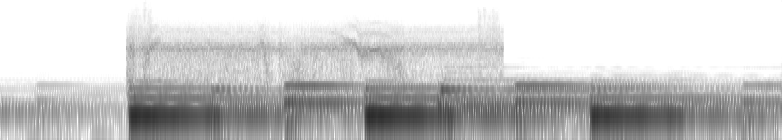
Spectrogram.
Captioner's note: static; haunting piano music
